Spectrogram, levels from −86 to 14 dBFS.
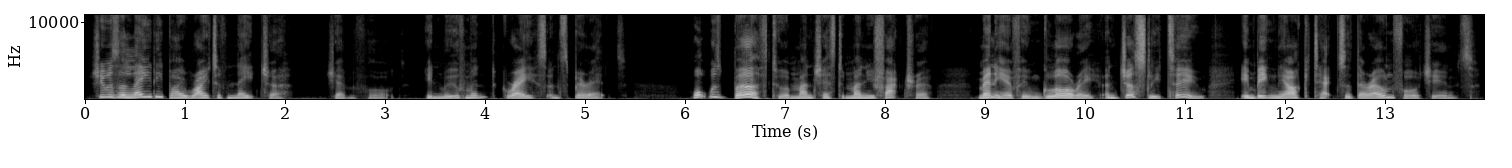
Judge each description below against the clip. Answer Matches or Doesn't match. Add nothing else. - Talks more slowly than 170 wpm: Matches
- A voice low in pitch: Doesn't match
